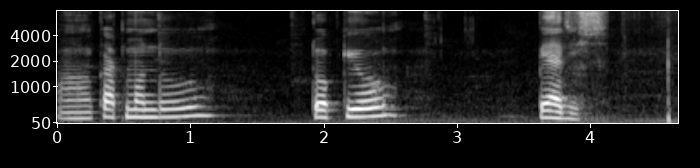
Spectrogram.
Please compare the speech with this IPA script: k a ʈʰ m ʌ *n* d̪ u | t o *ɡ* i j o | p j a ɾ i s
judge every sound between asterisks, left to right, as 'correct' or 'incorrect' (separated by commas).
correct, incorrect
